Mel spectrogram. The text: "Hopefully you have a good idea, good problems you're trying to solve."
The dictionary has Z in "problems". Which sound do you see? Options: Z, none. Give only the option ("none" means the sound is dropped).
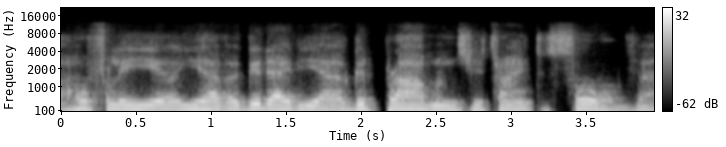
Z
